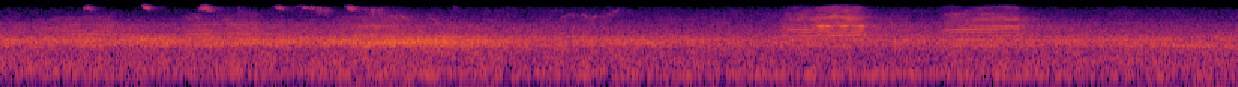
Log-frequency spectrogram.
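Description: Birds calling: thin high chirps during the first few seconds, then two short, harsh, buzzy calls about a second apart a little past halfway, over a steady background hiss.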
